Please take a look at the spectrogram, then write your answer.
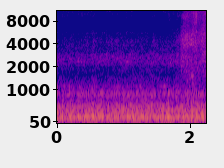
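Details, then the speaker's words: Berni (Panama copy) ceiling fan on high speed: steady loud rumbling drone with hiss, constant level; dry, under-lubricated worn motor bearings. "I mean the good news is it it seems to be a pretty consistent level of bearing noise like it doesn't get noticeably louder yeah it's loud but"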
